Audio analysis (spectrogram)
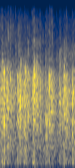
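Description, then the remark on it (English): An audience applauding a woman, dense overlapping claps forming a steady, fairly loud wash that holds evenly across the moment without any voices on top. “Now, you got to give her a big clap right now because she really doesn't want to do this.”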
